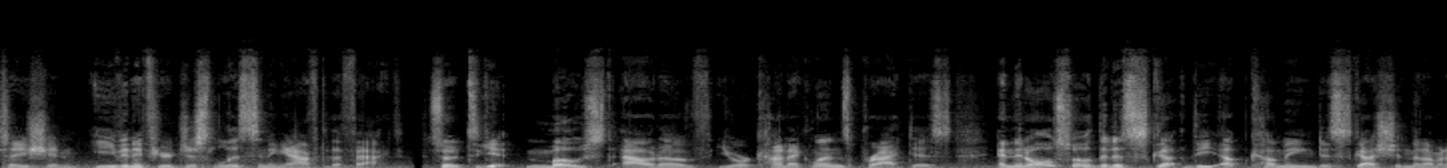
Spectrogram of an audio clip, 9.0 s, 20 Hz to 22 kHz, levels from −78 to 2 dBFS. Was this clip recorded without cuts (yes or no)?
no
